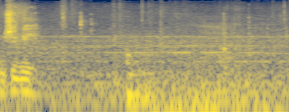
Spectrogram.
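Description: A wooden door is pushed with a dull thud.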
